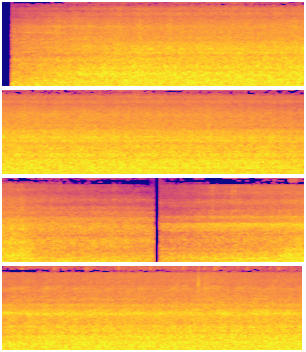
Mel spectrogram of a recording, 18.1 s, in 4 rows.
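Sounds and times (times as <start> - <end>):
train rumbling past: 0.2 - 18.0.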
